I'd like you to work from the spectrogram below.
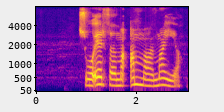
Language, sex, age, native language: Icelandic, male, 6, Icelandic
